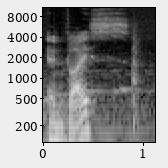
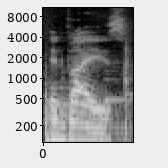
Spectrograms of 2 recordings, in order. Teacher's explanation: Meanwhile, advise with an S is the verb. So in advice, the C is pronounced like an S, while in the word advise, the S is pronounced like a Z.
